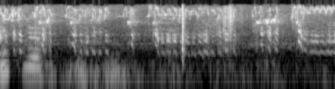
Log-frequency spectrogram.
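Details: African wild dog puppies found on a game drive from a camp in Botswana, giving high squeaky chirps and twittering calls in quick bursts, with background music.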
